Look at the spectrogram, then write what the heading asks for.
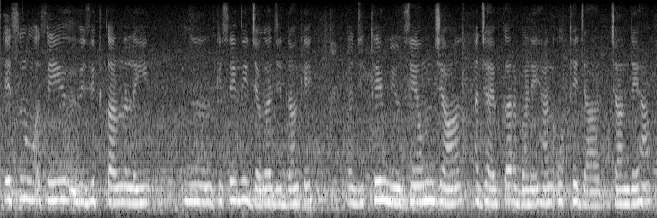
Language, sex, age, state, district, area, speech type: Punjabi, female, 18-30, Punjab, Muktsar, urban, spontaneous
